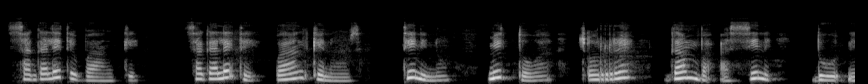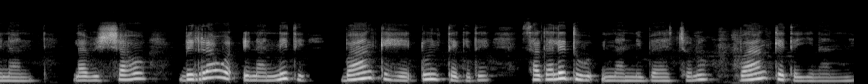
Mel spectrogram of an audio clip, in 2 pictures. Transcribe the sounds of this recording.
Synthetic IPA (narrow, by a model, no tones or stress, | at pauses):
sɐɡɐlɛt̪ɛbaːŋkːɛ | sɐɡɐlɛt̪ɛb̥aːŋkːɛnoːs | t̪ɪnɪnɔ | mɪt̪ːɔwaː | t͡ʃʼɔrːɛ | ɡɐmbɐʔɐsːɪnɛ | d̪uːʔnɪnɐn | lɐwɪʃːɐhɔ | bɪrːɐwɔɗːɪnɐnːɪt̪ɪ | baːŋkːɛɦe̞ːɗːʊnt̪ːɛɡɪd̪ɛsɐɡɐlɛd̪uːʔnɪnɐnːɪbɛjɐt͡ʃːɔnɔbaːŋkːɛt̪ɛjɪnɐnːɪ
